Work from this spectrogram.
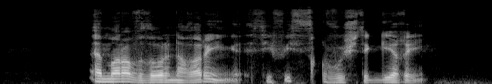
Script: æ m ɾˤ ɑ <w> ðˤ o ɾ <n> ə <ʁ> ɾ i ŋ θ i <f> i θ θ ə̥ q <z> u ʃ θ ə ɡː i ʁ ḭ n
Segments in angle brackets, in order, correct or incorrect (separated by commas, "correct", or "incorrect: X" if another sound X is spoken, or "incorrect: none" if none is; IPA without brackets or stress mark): incorrect: v, correct, correct, correct, incorrect: v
